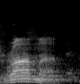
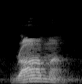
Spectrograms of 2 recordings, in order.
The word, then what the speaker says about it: Rama: not supposed to pronounce Rama he said this is not suda or pure we should say Ram is this correct shaj Rama is the true pronunciation ation but if one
